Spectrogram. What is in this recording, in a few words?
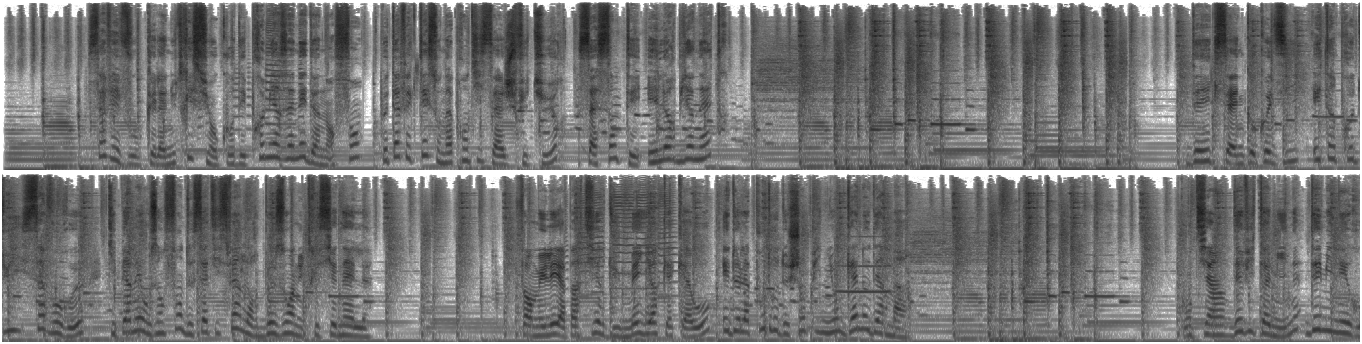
VO PUB; DXN COCOZHI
